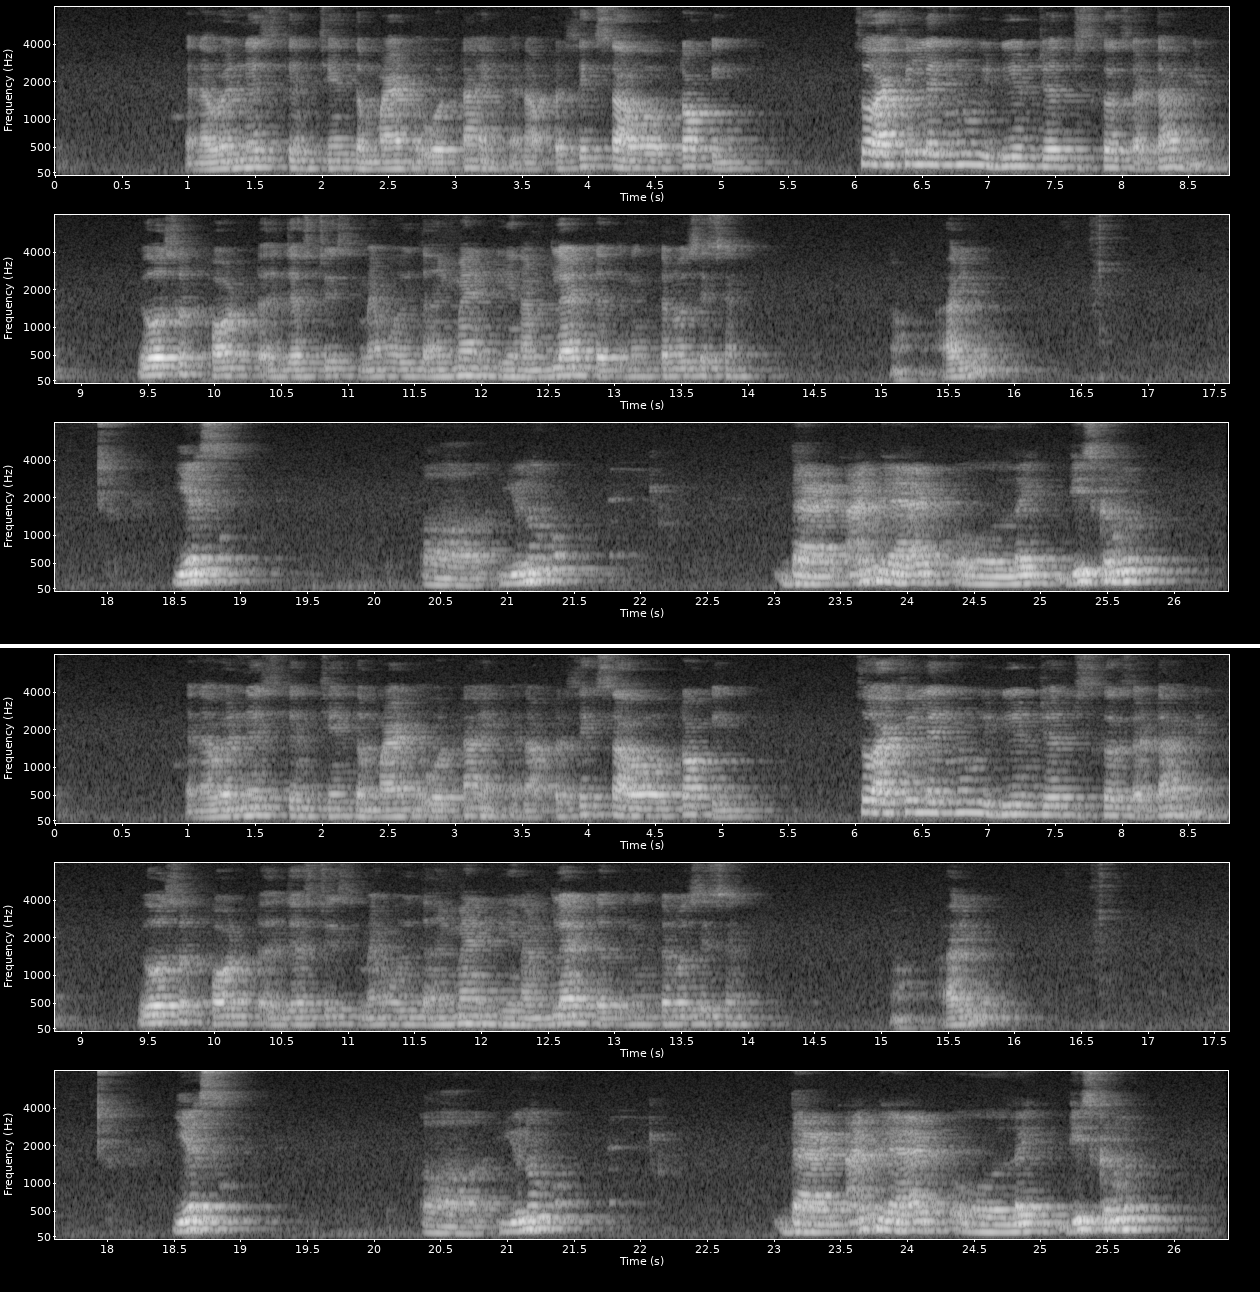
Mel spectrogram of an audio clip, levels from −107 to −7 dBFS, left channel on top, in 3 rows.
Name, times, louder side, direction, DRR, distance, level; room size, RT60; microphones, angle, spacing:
voice 1, 1.0-5.1 6.0-8.7 9.4-14.0 15.1-15.8 16.6-16.7, left 2 dB, 25° left, 0 dB, 0.4 m, -33 dB
voice 2, 18.5-18.9 20.3-21.3 23.0-25.7, equal, 35° right, -5 dB, 1.2 m, -29 dB
4.4 x 3.4 x 2.9 m, 0.88 s
head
